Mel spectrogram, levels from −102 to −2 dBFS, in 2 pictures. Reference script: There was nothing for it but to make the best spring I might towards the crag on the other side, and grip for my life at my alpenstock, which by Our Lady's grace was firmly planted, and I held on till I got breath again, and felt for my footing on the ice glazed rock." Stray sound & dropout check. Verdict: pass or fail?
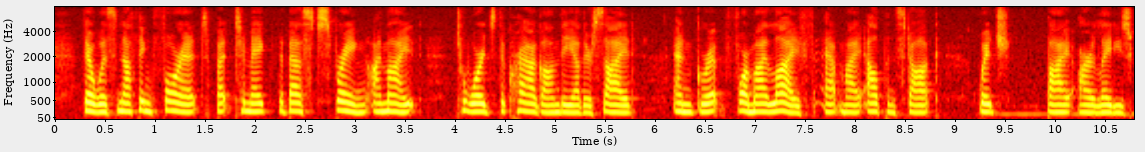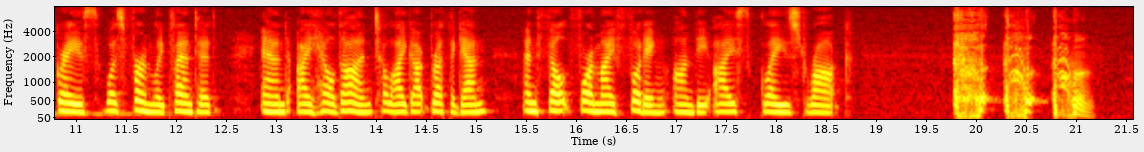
fail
